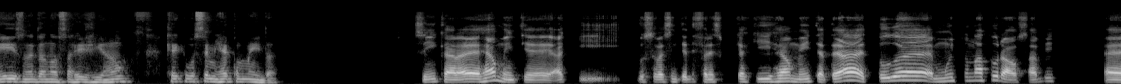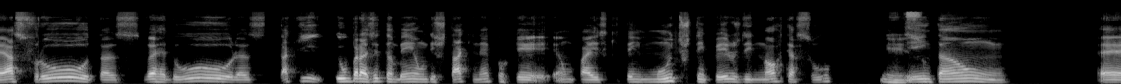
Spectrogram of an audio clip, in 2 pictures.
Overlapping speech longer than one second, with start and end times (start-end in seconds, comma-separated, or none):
none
